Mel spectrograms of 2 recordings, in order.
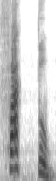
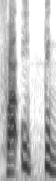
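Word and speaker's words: فاكتب: তখন ফাকতুব তখন দেখো এই ফাউকতুব বলি ফাউকতুব বলি কখনো না ফাকতুব বলি ফাকতুব ফাকতুব ফাকতুব এসে সরাসরি কাফকে ধরতেছে মাঝখানে যে আলিফ এটা কি উচ্চারণে আসতেছে উচ্চারণে আসতেছে না তাহলে যেই আলিফ অর্থাৎ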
